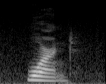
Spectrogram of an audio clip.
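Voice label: "warned", American English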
